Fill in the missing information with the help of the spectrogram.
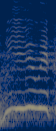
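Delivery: very high imitated amp feedback whine; guitar feedback squeal. Shown as a demonstration. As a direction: squeal like an electric guitar feeding back. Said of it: "an amazing feedback going".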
